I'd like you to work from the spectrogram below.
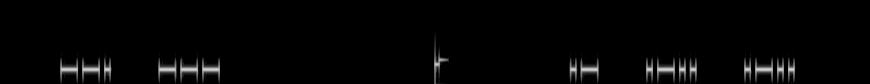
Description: Morse code, heard as a keyed tone, about 22 wpm, spaced as for 13 wpm, 700 Hz. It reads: GO ALL
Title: 3x Character Spacing - Top 100 Words - 22wpm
